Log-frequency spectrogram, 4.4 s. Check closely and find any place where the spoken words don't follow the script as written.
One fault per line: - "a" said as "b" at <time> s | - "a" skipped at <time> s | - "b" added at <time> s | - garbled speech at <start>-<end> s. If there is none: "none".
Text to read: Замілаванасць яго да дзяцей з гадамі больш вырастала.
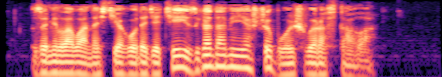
- "яшчэ" added at 2.5 s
